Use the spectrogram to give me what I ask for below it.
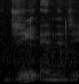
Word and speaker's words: G3n3xgy: And it is pronounced G Energy.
